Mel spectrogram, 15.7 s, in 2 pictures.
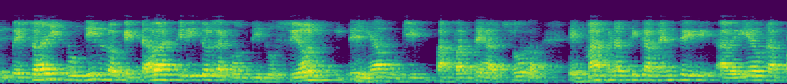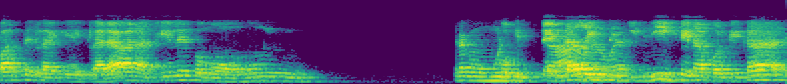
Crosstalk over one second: present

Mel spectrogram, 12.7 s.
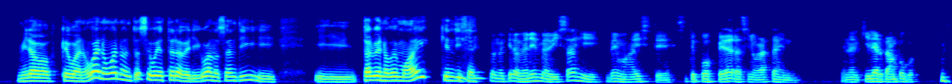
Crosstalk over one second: none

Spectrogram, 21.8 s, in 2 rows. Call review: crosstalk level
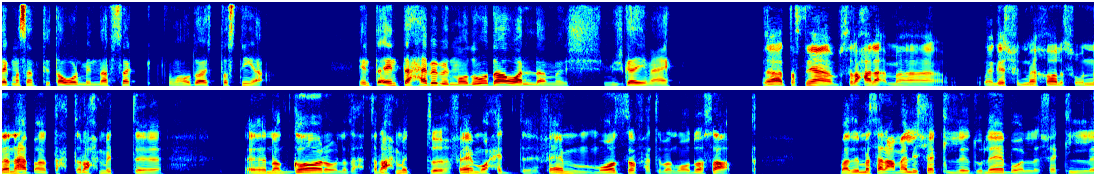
none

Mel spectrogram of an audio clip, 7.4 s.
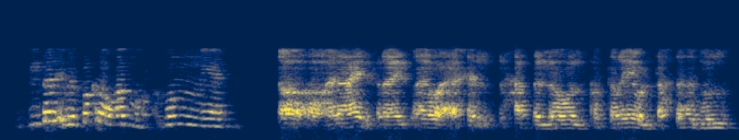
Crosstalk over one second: none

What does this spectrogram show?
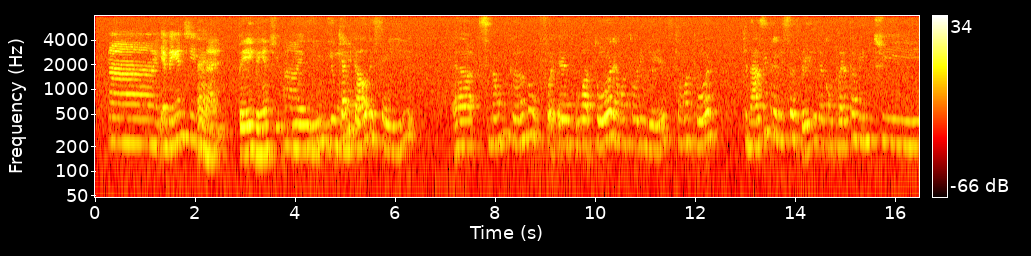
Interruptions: present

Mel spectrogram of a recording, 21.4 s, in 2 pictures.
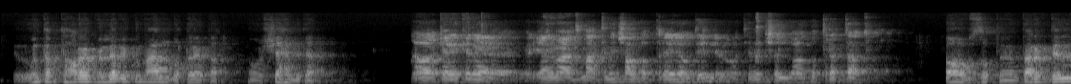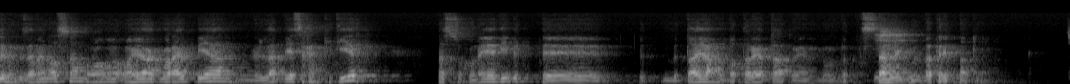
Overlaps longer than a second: none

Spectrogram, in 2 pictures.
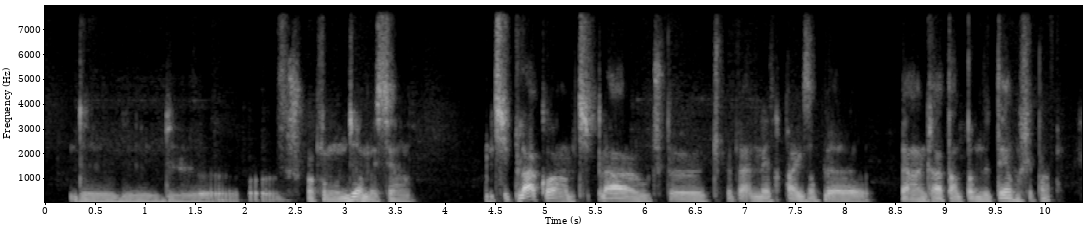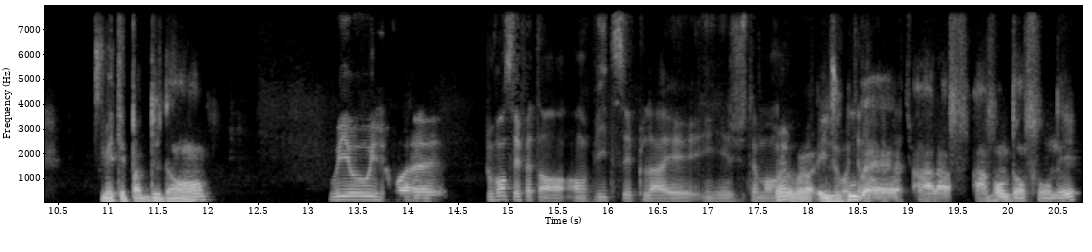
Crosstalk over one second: present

